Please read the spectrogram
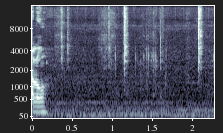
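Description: A few faint metallic clicks as a motorcycle carburetor's throttle slide is worked by hand, over a low steady background hum.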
